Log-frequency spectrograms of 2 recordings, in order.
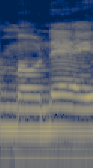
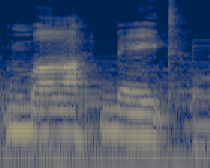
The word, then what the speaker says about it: Monat: was moan at my I voted for Monet that's how I tend to pronounce it at least in my videos but overall it looks like Monat is the choice I had no idea was ma Nate it just doesn't flow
